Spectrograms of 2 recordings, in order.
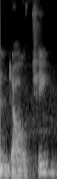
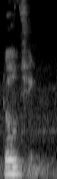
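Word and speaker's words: douching: দেওয়া, DOUCH আছে, ডাউচিং, কেউ কেউ বলে ডাউচিং, হ্যাঁ, ডাউচিং, কেউ বলে ডোচিং, আচ্ছা ডাউচিংটাই ভালো উচ্চারণ, ডাউচিং করা নজরটাকে।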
